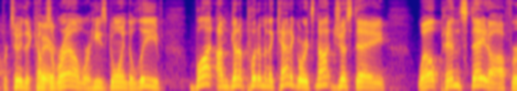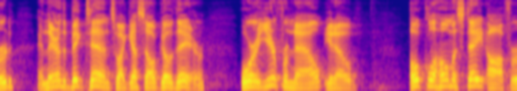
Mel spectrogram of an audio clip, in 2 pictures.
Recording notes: live from the Final Four in Houston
